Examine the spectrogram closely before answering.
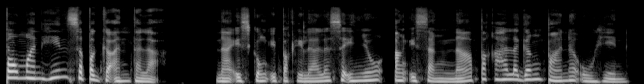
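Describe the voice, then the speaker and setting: A woman's voice: sits low, sing-song, normal speed, a little mellow, no echo, studio quality. A woman storyteller voicing an authoritative military general who makes formal, ceremonious announcements.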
